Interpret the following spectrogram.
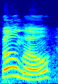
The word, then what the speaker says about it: FOMO: of missing out and when you pronounce fomo you pronounce it as a word itself and BTW by the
